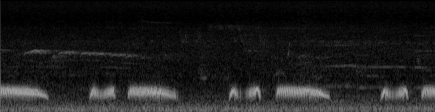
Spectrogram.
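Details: Lure spotted dove cooing steadily: paired short notes leading into a long, level coo that drops away at its close, the phrase repeated three times in quick succession over a quiet outdoor background.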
